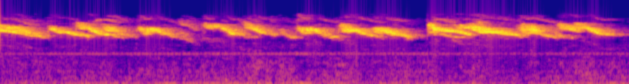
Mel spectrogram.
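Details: Rapid high-pitched warbling from a captive-bred oriental white-eye kept as a future national champion, flowing continuously with one short break after two seconds, faint hum behind.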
